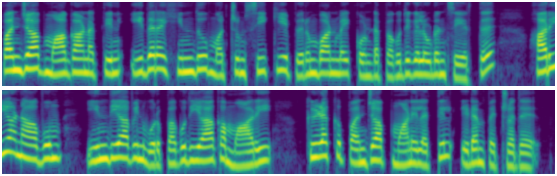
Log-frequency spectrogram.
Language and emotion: Tamil, neutral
